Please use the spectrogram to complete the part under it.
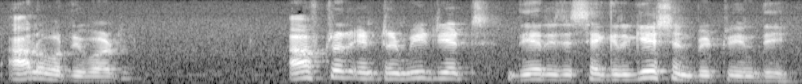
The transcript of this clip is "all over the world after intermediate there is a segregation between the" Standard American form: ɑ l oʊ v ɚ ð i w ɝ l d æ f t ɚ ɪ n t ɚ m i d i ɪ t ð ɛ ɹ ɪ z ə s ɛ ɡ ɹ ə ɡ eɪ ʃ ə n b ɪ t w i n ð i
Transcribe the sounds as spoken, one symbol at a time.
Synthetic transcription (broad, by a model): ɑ l oʊ v ɚ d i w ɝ d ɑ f t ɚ ɪ n t ɚ m i d i ɪ t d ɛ ɹ ɪ z ə s ɛ ɡ ɹ ə ɡ eɪ ʃ ə n b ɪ t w i n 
